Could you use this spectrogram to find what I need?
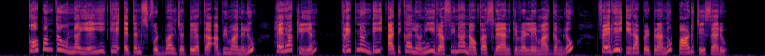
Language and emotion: Telugu, neutral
